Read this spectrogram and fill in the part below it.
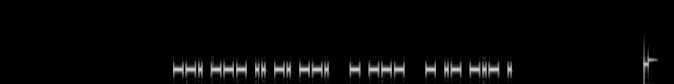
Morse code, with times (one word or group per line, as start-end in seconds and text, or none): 1.7-3.3 GOING
3.5-4.0 TO
4.3-5.1 TAKE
